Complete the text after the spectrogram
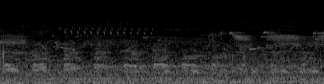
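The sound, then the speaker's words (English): Wingbeats of a pair of mute swans flying by make a rhythmic, pulsing whistle. The throbbing strokes rise briefly over a steady outdoor rush of background noise. “A pair of mute swans flying by. Not so mute. Yeah, that sound is their wings.”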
